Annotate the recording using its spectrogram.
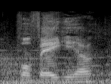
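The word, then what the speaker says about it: Volvagia: to be pronounced uh volia with the G being a hard G I mean just think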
